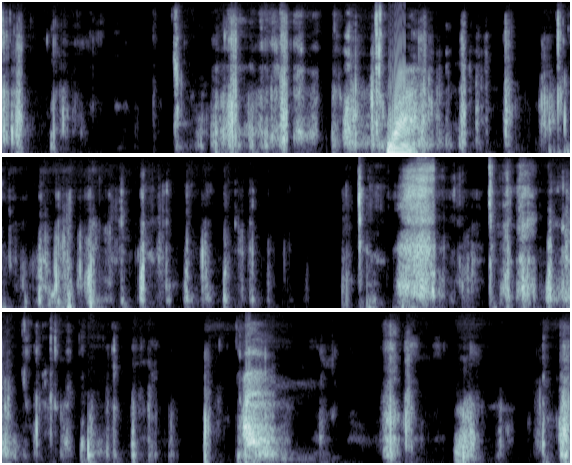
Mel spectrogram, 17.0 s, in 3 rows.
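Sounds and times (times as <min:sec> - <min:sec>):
chewing and lip smacking: 0:01.6 - 0:13.8.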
